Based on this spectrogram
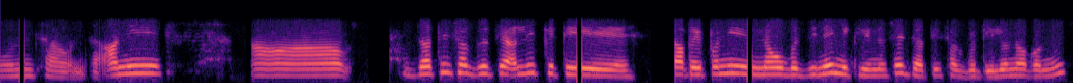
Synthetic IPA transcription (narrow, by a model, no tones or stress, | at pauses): ɦunt͡sʰʌɦṵnt͡sʰʌ̰ʔʌni | d͡zʌt̪isʌɡ̚d̪ut͡saĩʌlikːʌt̪i | t̪ʌpaĩpʌninʌw̃bʌd͡zinʌjniklinut͡sʌĩd͡zʌt̪isʌɡd̪uʈilonʌɡʌrnu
